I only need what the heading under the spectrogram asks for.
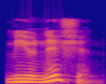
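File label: "munition", British English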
